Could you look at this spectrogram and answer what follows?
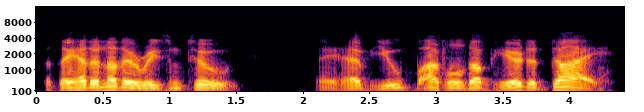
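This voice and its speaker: A man's voice: on the low side, moderate pace, lightly acted. A man playing a commanding, shrewd masked crime-fighter in clipped, decisive old-time radio acting. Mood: menacing, commanding. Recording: dull, lo-fi old radio recording.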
